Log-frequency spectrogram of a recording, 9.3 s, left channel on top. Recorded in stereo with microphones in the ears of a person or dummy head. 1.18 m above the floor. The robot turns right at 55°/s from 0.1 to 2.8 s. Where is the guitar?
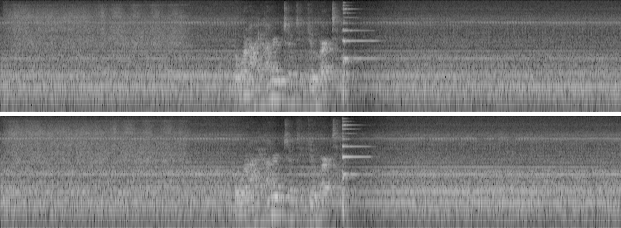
60° right (ahead or behind), 1.0 m.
